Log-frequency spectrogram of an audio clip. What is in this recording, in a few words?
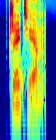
"tritium", Indian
